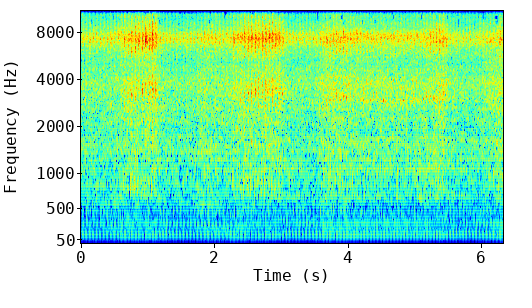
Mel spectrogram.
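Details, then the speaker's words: Single-cylinder S-1100 16 HP diesel during testing after service for hard revving, uneven sound and stalling; steady, even thumping with no misses or surging, now stable and strong. "sudah memasuki tahap pengujian dan suaranya sudah mulai stabil dan bertenaga."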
